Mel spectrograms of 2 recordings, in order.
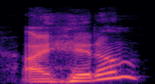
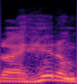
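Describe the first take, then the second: First: It is said as a question, rising. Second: It is said as a flat statement, falling.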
